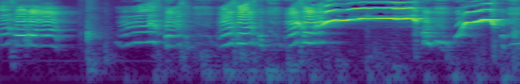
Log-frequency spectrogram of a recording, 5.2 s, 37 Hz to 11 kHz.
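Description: A 2-year-old girl fusses and screams over a broom, with choppy, whiny bursts of crying giving way to long, shrill, high-pitched shrieks that stay loud through the end.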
